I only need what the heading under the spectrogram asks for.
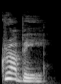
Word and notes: grubby: British English

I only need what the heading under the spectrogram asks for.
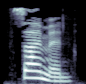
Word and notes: simon: British English

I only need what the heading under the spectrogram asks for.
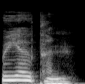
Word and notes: reopen: British English

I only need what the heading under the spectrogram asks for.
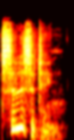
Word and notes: soliciting: British English

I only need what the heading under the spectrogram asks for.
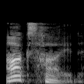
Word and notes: oxhide: British English

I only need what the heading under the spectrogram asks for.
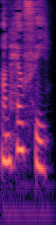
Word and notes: unhealthy: British English

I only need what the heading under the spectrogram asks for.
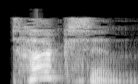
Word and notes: tocsin: British English

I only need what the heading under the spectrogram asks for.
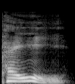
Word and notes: payee: British English

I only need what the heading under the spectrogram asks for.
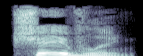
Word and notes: shaveling: British English

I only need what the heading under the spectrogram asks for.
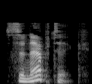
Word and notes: synaptic: British English

